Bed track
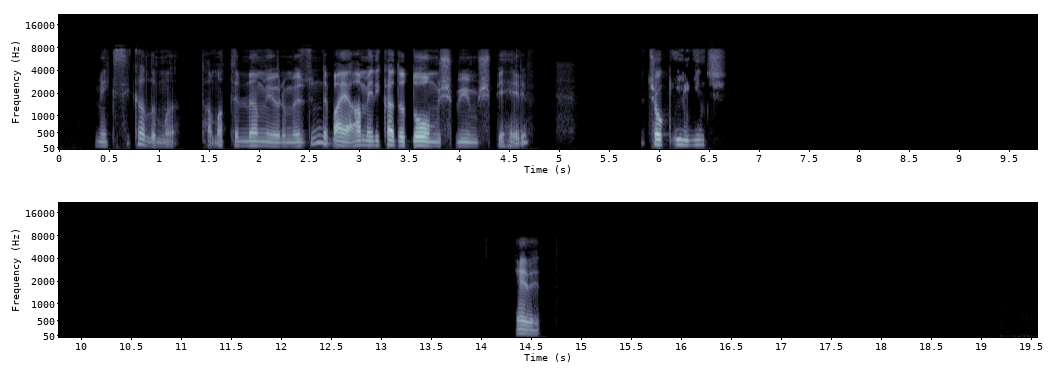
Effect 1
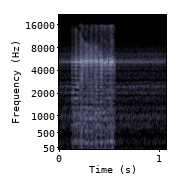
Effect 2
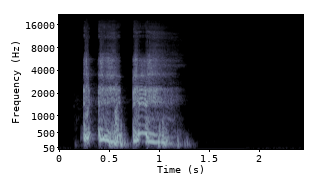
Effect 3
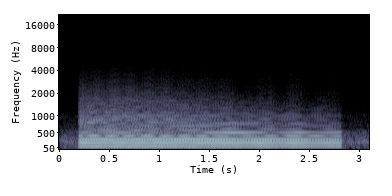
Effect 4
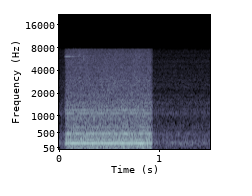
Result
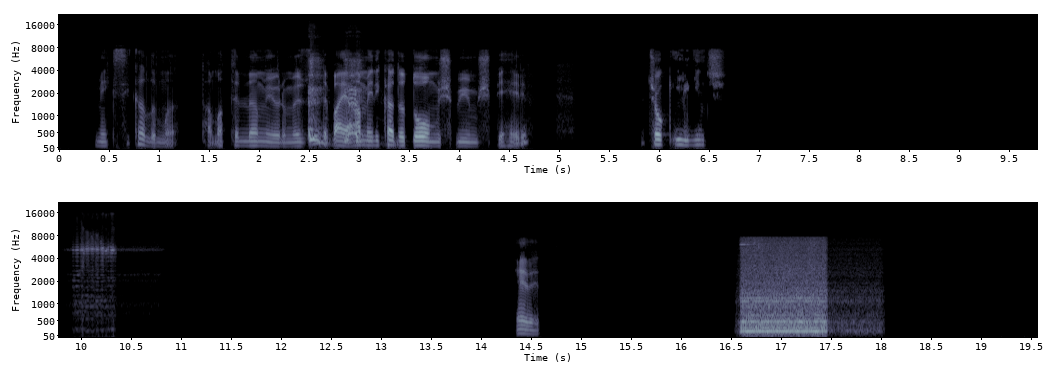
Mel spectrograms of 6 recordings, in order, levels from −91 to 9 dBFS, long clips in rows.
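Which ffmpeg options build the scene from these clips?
ffmpeg -i bed.wav -i cue0.wav -i cue1.wav -i cue2.wav -i cue3.wav -filter_complex "[0:a]volume=-11.5dB[link_01];[2:a]aeval=exprs='val(0)*pow(10,-35*(0.5-0.5*cos(2*PI*2.4*n/s))/20)':channel_layout=same[link_02];[4:a]highpass=frequency=270:poles=1[link_03];[link_02]atrim=end=2.44,asetpts=PTS-STARTPTS,volume=-9.5dB,afade=type=in:duration=0.004:curve=hsin,afade=type=out:start_time=2.436:duration=0.004:curve=hsin,adelay=2100[link_04];[1:a]atrim=end=1.07,asetpts=PTS-STARTPTS,volume=-17.5dB,afade=type=in:duration=0.1,afade=type=out:start_time=0.97:duration=0.1,adelay=9790[link_05];[link_03]atrim=end=1.51,asetpts=PTS-STARTPTS,volume=-7.5dB,afade=type=in:duration=0.05,afade=type=out:start_time=1.46:duration=0.05,adelay=16530[link_06];[link_01][link_04][link_05][link_06]amix=inputs=4:normalize=0" out.wav

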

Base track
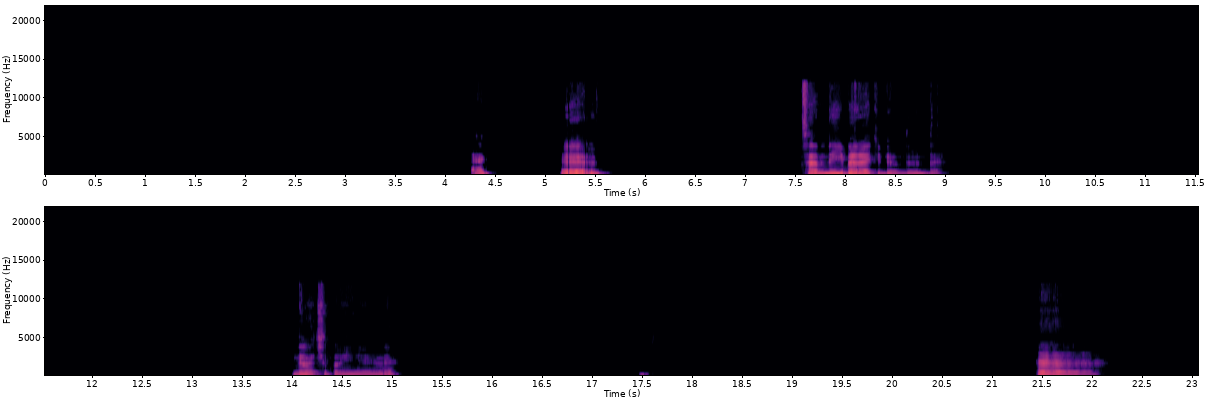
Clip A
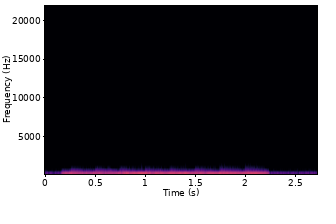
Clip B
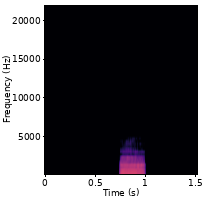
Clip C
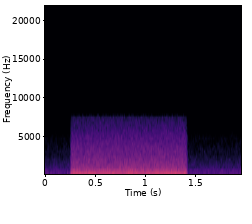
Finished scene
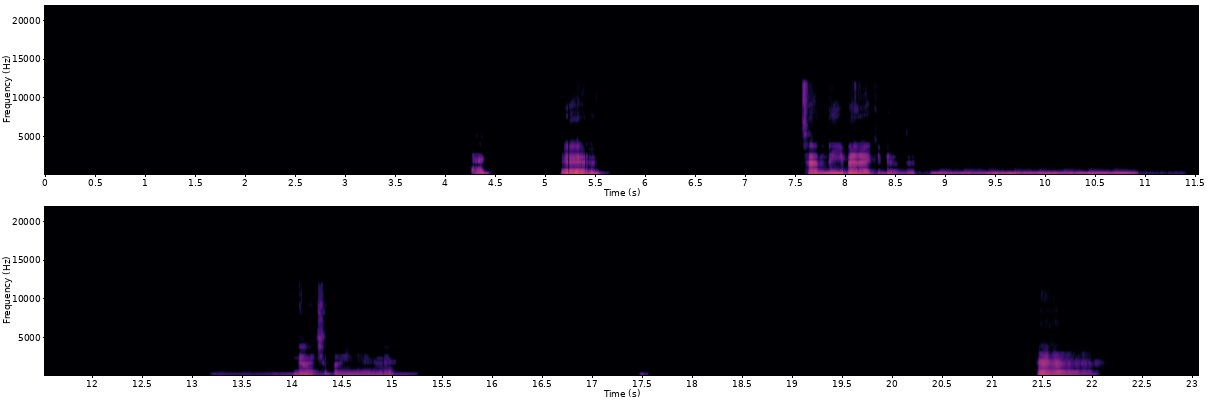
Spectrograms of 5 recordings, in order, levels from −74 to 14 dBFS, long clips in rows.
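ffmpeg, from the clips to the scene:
ffmpeg -i bed.wav -i cue0.wav -filter_complex "[1:a]asplit=2[link_01][link_02];[0:a]volume=-6dB[link_03];[link_02]lowshelf=frequency=580:width_type=q:width=1.5:gain=-11.5[link_04];[link_03]asplit=2[link_05][link_06];[link_05]atrim=end=8.694[link_07];[link_01]atrim=end=2.72,asetpts=PTS-STARTPTS,volume=-8.5dB[link_08];[link_06]atrim=start=11.406[link_09];[link_04]atrim=end=2.72,asetpts=PTS-STARTPTS,volume=-14.5dB,afade=type=in:duration=0.05,afade=type=out:start_time=2.67:duration=0.05,adelay=13020[link_10];[link_07][link_08]acrossfade=duration=0.004:curve1=hsin:curve2=hsin[link_11];[link_11][link_09]acrossfade=duration=0.004:curve1=hsin:curve2=hsin[link_12];[link_12][link_10]amix=inputs=2:normalize=0" out.wav

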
